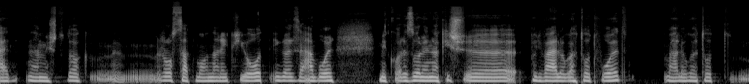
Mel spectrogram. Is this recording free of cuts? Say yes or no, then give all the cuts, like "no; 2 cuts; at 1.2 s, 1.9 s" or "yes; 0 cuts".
no; 2 cuts; at 2.3 s, 5.3 s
